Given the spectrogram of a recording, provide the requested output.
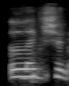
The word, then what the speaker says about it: election: Oh, election. Oke, Miss. Ya, bacanya election. Election. L-I. Election. Ya, E itu baca I ya.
